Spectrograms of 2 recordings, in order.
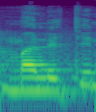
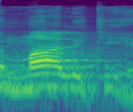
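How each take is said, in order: First: مالکی with a short, quick first "a"; wrong-form demo, مالکی said "maliki"; short first vowel. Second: مالکی with a long first "aa"; corrected form, مالکی said "maaliki"; long first vowel. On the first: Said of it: "مالکی نہیں ہے". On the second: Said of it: "مالکی ہے". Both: Shown as a demonstration.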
